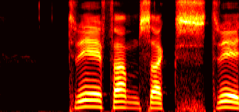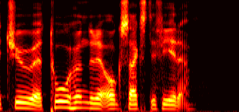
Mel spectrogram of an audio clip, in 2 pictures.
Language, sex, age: Norwegian, male, 39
